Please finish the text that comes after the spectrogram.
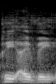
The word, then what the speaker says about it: Pav: So the bread, Pav, P-A-V, is pronounced Pav.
